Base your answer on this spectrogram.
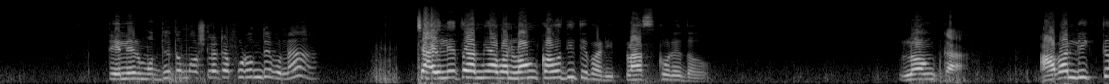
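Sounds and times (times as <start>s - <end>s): marker scratching on whiteboard: 6.4s - 9.6s.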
